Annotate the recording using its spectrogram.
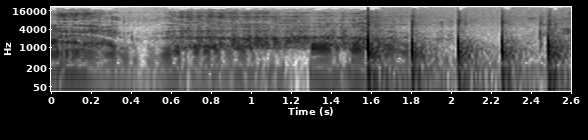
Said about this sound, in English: A knock at the door? What kind of zombie knocks?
